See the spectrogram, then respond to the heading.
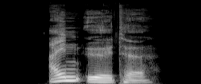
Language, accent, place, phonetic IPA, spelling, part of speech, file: German, Germany, Berlin, [ˈaɪ̯nˌʔøːltə], einölte, verb, De-einölte.ogg
- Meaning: inflection of einölen: 1. first/third-person singular dependent preterite 2. first/third-person singular dependent subjunctive II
